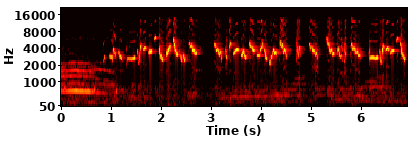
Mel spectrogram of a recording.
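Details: Lemon-bellied white-eye (kecial kuning), Lombok, calling busily as a lure to stimulate other birds: fast strings of thin, high chirps and twitters. A short low, harmonic drawn-out sound opens the recording.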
